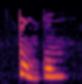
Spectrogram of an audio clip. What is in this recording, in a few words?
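"动工", Mandarin Chinese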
